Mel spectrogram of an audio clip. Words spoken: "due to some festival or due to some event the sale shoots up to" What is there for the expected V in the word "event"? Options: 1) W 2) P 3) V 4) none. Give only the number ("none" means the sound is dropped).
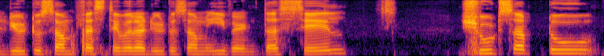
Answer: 3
